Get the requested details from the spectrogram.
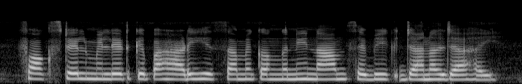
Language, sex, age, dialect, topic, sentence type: Magahi, female, 41-45, Southern, agriculture, statement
